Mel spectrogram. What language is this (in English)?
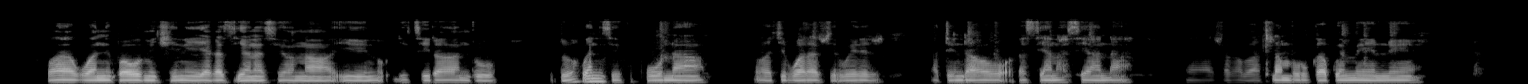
Ndau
